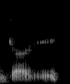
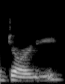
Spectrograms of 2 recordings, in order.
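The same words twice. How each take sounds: First: A hushed, unvoiced repeat; softer whispered echo. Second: Said in the usual way. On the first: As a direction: drop to a whisper on the word. Repeats the word in a hush.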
